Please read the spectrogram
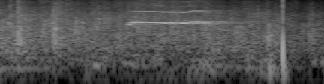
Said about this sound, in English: So what a fantastic morning. Give them another round of applause as they head off.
